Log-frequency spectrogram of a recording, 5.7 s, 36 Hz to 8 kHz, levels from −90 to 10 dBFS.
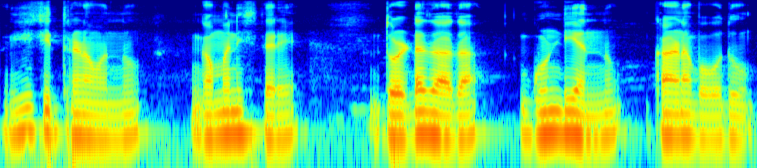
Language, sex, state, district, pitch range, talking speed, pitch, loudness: Kannada, male, Karnataka, Bangalore, 95-110 Hz, 65 wpm, 105 Hz, -18 LUFS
